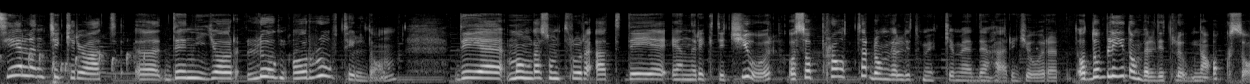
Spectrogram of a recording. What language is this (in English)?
Swedish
